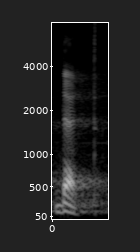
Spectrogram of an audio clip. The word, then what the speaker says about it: debt: Okay, the spelling is D-E-B-T, but the B is silent and you pronounce it as det.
